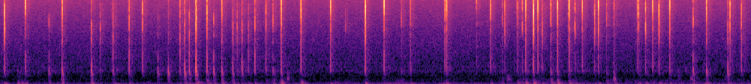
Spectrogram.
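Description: Long acrylic nails tap rapidly on the glass screen of a black smartphone lying flat on a towel. The taps come as a steady stream of sharp, bright clicks that stop instantly with no ring. A low, soft rumble sits underneath throughout.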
